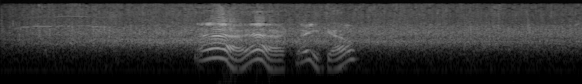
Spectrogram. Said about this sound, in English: Oh, wait, hold up a minute. We gotta clap you in.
